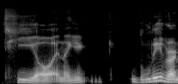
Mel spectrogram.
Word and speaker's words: Thiel: Fred did let us know that Thiel is pronounced teal, and believe it or not, I did know that. I just forgot. It's a German word. That's why you have to. It's a silent H.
